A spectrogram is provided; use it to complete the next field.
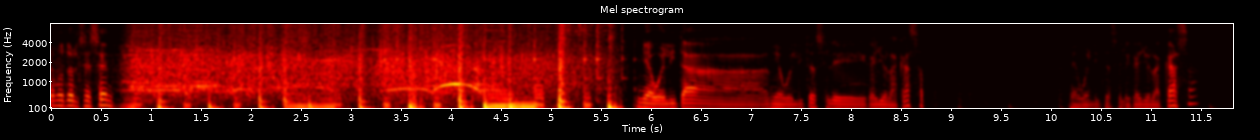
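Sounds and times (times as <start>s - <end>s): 
speech: 0.0s - 1.9s, 5.9s - 8.9s, 10.2s - 11.7s
audience applause: 0.7s - 5.8s.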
